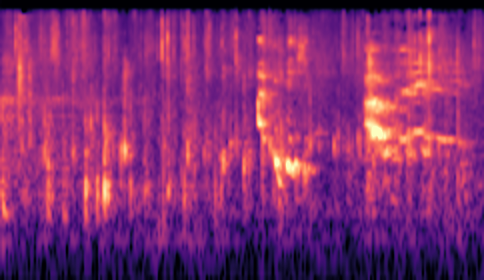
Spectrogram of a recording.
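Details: Russian Toy pups at play indoors give short, high whimpering yelps: one sliding downward near the middle, then a sharper, louder squeal toward the end, over light rustling room noise.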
